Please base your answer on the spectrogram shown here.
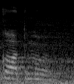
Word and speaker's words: गौतम: Question number 672, where did गौतमा? देखिए हम लोग लिखते गौतमा है लेकिन इससे प्रोनाउंसिएशन जो इसका करते हैं वो गौतम ही करते हैं.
